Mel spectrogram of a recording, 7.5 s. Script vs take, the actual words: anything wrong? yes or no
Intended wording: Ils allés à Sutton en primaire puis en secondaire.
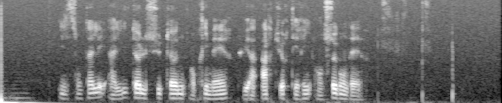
yes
